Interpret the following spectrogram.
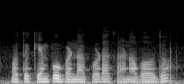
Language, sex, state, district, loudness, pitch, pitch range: Kannada, male, Karnataka, Bangalore, -15 LUFS, 120 Hz, 105-125 Hz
